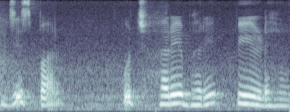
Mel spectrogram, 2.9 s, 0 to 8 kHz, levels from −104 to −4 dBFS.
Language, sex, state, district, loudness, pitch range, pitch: Hindi, female, Haryana, Charkhi Dadri, -16 LUFS, 195-235 Hz, 220 Hz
